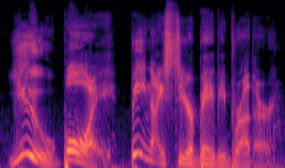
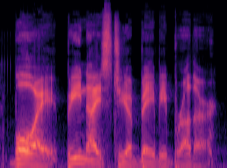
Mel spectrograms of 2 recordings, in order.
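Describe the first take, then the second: First: It is said in a normal voice. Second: It is said in a deep, Kratos-like voice.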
